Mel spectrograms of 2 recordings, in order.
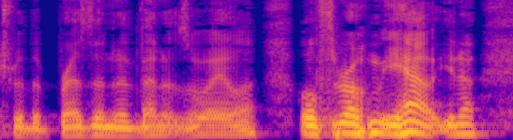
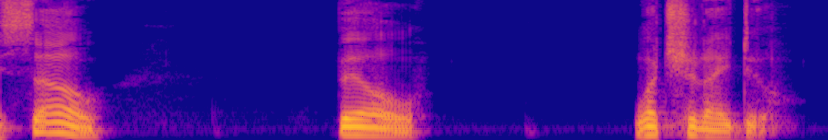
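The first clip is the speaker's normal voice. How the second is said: mock worn-out, weary, tired tone; 3 semitones lower, 3 dB quieter than usual. Retelling what he said after his shoulders sank: imitating a weary tone. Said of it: "in a weary tone of voice".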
